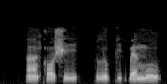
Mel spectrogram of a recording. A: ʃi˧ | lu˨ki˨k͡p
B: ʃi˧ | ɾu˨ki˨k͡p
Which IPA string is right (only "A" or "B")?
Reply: A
